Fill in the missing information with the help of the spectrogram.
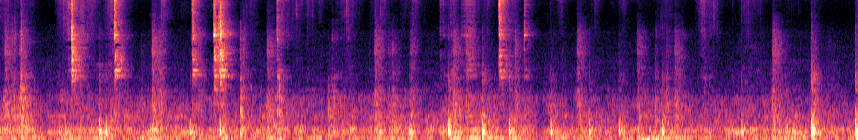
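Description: Faint handling sounds of hands pressing and rolling raw minced meat into a log on a perforated metal pan, with scattered light clicks.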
